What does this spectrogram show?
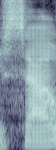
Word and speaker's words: Sao: As you do, rationally say, "Sao rhymes with saw."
